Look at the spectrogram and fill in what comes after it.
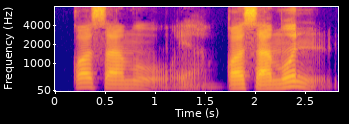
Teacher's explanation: huruf qof ini huruf tebal ya huruf isti'la dia di pangkal lidah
